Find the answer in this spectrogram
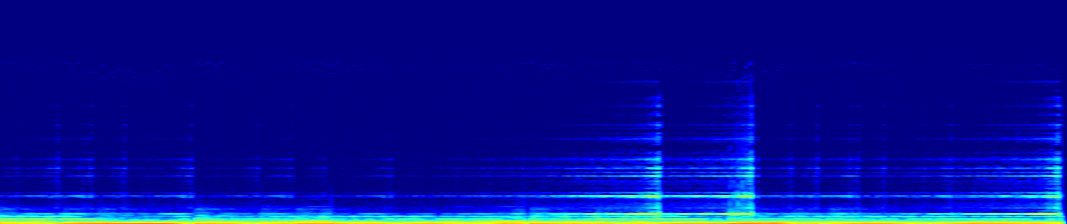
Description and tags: mantra kind of sample, reversed chimes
